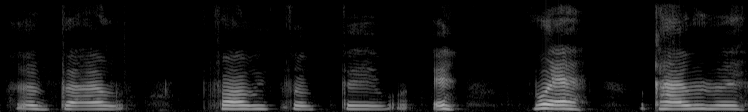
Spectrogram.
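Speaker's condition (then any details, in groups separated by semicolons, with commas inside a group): Cerebral palsy; from birth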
